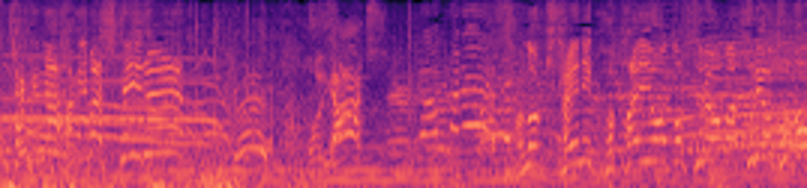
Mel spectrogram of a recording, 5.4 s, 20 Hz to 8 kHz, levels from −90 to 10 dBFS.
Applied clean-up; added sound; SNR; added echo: none; Thunder / Rain; 11 dB; none.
